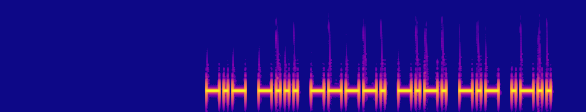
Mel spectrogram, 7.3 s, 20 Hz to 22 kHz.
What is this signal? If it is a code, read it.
Morse code, heard as a keyed tone, about 22 wpm, 700 Hz. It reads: KB9CKL
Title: USA Call Signs - 6 Characters - Repeated 2x - 22wpm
